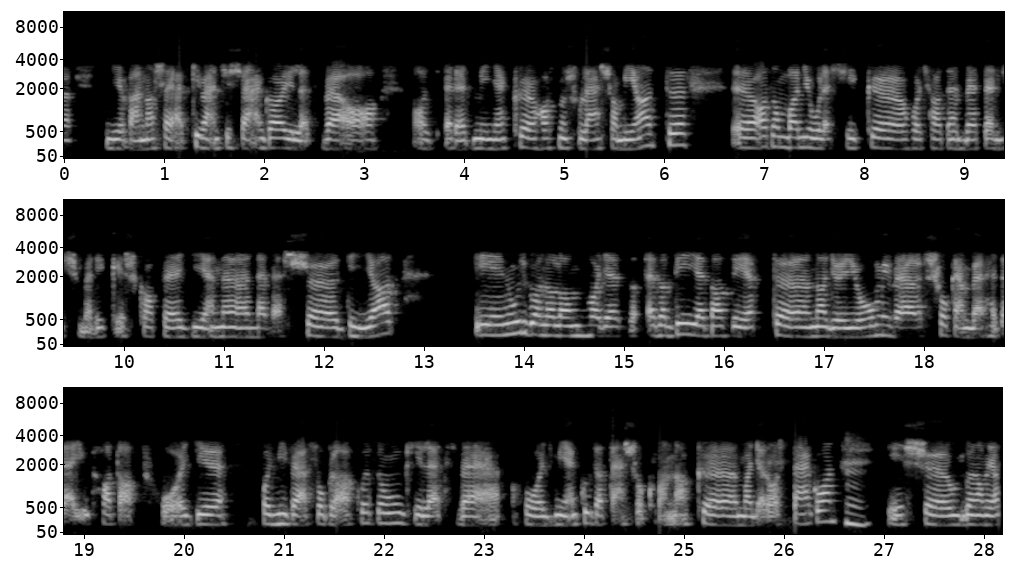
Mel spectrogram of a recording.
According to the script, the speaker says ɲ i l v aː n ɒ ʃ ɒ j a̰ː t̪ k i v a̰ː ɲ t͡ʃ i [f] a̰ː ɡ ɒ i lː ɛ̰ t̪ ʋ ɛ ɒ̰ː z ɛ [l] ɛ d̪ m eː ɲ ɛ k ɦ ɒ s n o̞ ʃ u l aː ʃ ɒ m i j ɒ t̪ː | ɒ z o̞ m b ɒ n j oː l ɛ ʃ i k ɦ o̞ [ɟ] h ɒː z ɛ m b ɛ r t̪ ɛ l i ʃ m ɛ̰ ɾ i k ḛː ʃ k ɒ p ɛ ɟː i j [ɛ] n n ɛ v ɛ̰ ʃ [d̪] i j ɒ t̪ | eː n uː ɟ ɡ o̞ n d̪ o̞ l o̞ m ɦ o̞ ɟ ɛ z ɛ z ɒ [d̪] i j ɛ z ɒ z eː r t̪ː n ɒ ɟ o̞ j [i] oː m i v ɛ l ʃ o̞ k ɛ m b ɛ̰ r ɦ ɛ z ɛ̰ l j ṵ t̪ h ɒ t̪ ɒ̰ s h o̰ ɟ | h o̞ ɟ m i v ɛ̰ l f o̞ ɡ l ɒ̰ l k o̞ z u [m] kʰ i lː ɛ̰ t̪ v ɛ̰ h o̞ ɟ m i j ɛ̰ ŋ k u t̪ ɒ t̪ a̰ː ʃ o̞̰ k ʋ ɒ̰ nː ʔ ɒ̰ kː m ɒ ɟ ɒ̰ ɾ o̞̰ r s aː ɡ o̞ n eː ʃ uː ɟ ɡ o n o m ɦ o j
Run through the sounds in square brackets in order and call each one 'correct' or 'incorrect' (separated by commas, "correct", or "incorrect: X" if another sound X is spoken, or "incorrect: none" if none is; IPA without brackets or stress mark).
incorrect: ʃ, incorrect: ɾ, incorrect: c, correct, correct, correct, incorrect: j, incorrect: ŋ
